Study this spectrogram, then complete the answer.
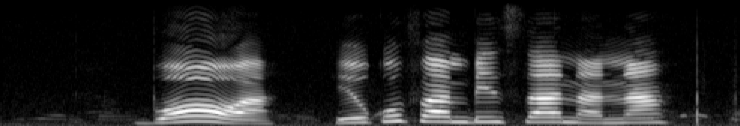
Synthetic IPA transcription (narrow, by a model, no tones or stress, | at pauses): bɔɦwa | ɦikufambisanana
